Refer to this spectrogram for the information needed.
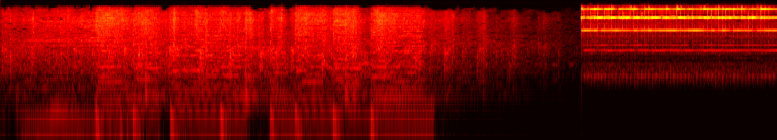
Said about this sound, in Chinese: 贪睡闹钟会在相隔九分钟第二次呼唤着你。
